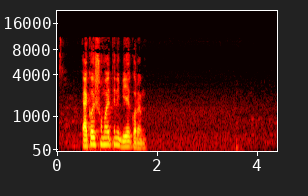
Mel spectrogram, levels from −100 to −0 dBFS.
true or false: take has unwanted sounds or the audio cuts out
false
